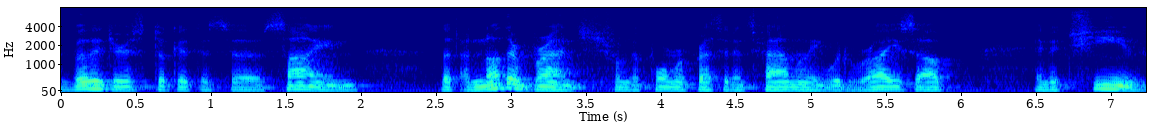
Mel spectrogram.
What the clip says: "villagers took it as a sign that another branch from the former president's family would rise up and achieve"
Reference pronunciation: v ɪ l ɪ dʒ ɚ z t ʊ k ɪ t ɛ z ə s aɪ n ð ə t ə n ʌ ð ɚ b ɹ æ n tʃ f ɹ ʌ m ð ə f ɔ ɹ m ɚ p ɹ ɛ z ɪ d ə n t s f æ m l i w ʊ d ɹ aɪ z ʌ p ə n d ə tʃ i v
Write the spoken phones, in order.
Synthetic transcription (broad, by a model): v ɪ l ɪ dʒ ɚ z t ʊ k ɪ t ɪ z ə s aɪ n ð ə t ə n ʌ ð ɚ b ɹ æ n tʃ f ɹ ʌ m ð ə f ɔ ɹ m ɚ p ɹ ɛ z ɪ d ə n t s f æ m l i w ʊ d ɹ aɪ z ʌ p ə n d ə tʃ i v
